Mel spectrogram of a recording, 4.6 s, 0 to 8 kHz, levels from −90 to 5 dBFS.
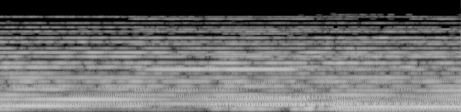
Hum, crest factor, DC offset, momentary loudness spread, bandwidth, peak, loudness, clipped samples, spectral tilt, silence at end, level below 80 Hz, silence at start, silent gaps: none; 12 dB; under 0.1%; 2 LU; 5.6 kHz; -4 dBFS; -17 LUFS; under 0.1%; -11.5 dB/octave; 0 s; -34 dBFS; 0 s; none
